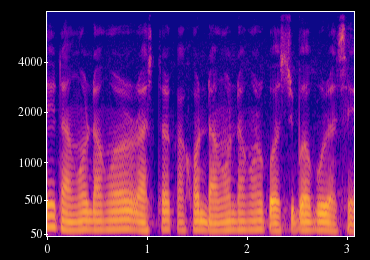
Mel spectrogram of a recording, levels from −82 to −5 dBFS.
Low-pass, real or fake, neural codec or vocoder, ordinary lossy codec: none; real; none; none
